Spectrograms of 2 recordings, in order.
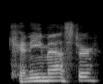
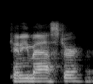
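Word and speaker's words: KineMaster: way to pronounce this I'm gonna say Kenny Master because it's kind of like cine like you know like cinema or but Kenny or kind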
